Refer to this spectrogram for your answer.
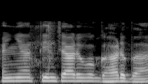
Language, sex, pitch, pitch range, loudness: Bhojpuri, male, 155 Hz, 140-160 Hz, -17 LUFS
